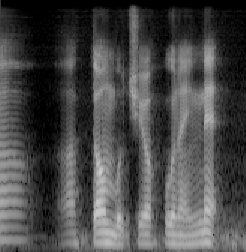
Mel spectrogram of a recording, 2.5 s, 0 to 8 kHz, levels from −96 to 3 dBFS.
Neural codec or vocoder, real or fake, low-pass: codec, 16 kHz, about 1 kbps, DyCAST, with the encoder's durations; fake; 7.2 kHz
